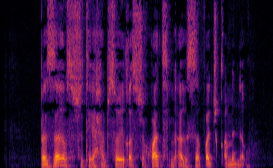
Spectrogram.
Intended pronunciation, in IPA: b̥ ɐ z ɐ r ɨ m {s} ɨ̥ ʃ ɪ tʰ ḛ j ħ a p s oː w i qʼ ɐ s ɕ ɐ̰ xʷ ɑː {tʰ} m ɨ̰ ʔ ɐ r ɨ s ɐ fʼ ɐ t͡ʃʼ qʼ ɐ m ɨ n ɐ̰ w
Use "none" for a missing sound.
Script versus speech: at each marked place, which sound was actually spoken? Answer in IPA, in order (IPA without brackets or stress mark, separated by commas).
s, tʰ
